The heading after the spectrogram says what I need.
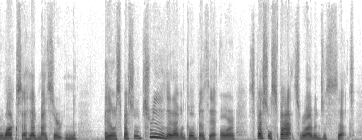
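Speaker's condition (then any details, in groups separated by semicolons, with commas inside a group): Spinal muscular atrophy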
